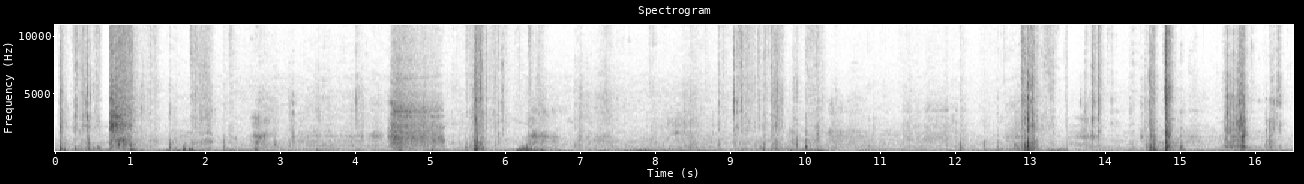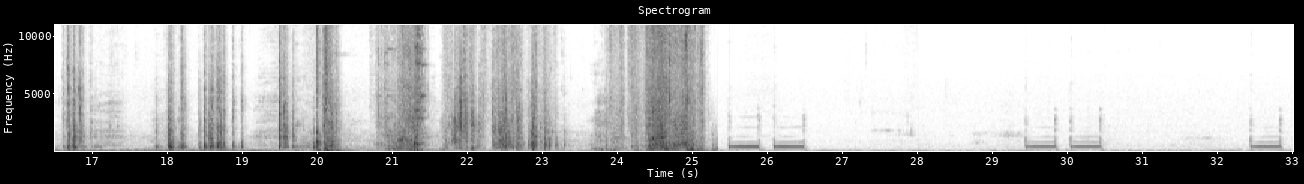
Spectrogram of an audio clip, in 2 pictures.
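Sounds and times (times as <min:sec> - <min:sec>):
rustling: 0:00.0 - 0:02.4, 0:05.2 - 0:06.2, 0:08.0 - 0:17.2, 0:18.6 - 0:25.4.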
